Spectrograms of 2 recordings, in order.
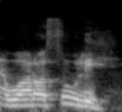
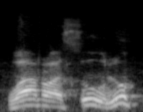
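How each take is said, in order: First: The final syllable has the vowel i. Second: The final syllable has the vowel u. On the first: God disowns the idolaters and the messenger. The speaker calls it wrong. "laki-laki ini membaca" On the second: The messenger also disowns the idolaters. The speaker calls it right. "wa rasuluh bama huruf lamnya"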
